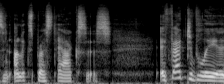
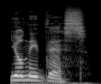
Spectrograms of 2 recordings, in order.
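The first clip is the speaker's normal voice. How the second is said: normal talking voice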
